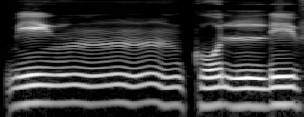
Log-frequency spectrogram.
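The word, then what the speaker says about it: من كل: Kemudian min kulli fakihatin zaujan. Nun mati ketemu kaf. Di sini kita namakan dengan bacaan ikhfa. Maka cara membacanya samarkan nunnya kepada huruf kaf. Minku langsung kepada makhraj huruf kaf.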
